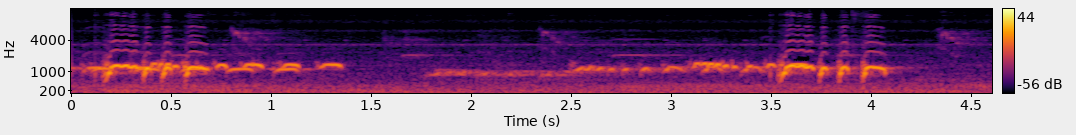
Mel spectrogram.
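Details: A gacor local zebra dove, loud-voiced and used as a lure to provoke others. It gives rapid hooked coos running into quick short notes, a softer low trill in the middle, then another strong burst of coos.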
